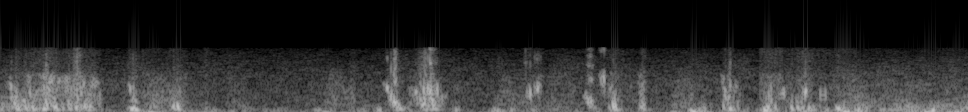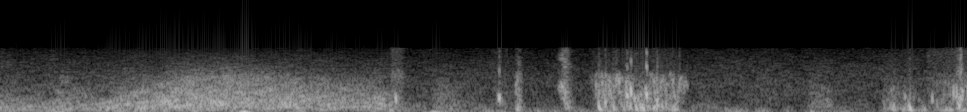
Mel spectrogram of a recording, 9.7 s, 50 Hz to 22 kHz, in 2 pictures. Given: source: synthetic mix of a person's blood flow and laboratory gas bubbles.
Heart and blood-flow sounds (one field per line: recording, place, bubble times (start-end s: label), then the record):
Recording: Doppler ultrasound of blood flow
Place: subclavian vein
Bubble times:
0.02-0.52 s: bubbles
0.62-0.94 s: bubbles
1.91-2.25 s: bubbles
2.62-2.72 s: bubbles
2.91-3.12 s: bubbles
3.18-3.25 s: bubbles
3.58-3.73 s: bubbles
3.80-4.29 s: bubbles
6.79-6.88 s: bubbles
7.29-7.38 s: bubbles
7.41-7.47 s: bubbles
7.62-7.74 s: bubbles
7.78-8.29 s: bubbles
9.24-9.68 s: bubbles
From the record:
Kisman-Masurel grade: 233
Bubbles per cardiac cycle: several, 3 to 8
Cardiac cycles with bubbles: 50 to 99%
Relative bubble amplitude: loud (0.450 to 0.775)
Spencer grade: 3 (all of the cardiac periods contain showers or single bubble signals, but not dominating or overriding the cardiac motion signals)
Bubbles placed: anywhere in the cardiac cycle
